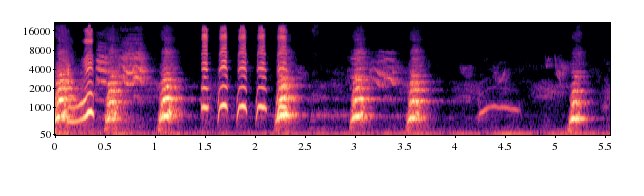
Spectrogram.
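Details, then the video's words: Indian ringneck parakeet making varied calls: low throaty notes, a run of four quick clipped chirps, a soft falling whistle and scattered harsh notes, with a faint hum underneath. "Talking Indian Ringneck Parrot Natural Sounds"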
